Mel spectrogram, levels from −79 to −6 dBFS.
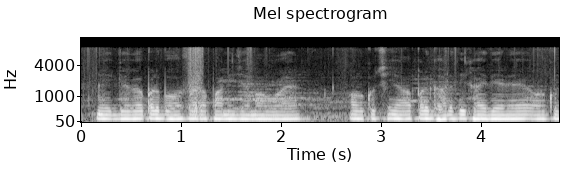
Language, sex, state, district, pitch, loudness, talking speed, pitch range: Hindi, male, Bihar, Muzaffarpur, 115 Hz, -15 LUFS, 265 wpm, 110-115 Hz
